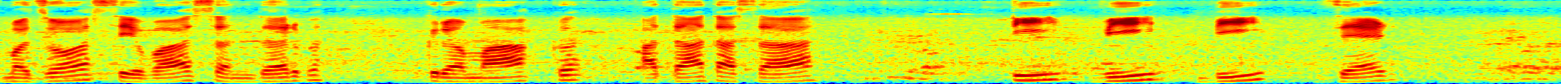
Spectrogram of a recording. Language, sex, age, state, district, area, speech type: Goan Konkani, male, 18-30, Goa, Salcete, rural, read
